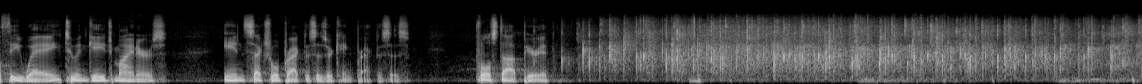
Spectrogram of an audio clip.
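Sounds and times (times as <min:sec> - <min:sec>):
speech: 0:00.0 - 0:06.1
audience clapping: 0:05.3 - 0:11.4.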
